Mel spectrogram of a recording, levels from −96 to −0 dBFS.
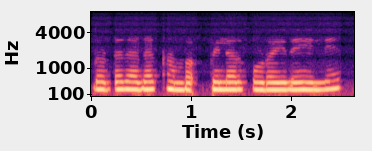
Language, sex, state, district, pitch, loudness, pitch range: Kannada, female, Karnataka, Bidar, 215 Hz, -11 LUFS, 210-225 Hz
